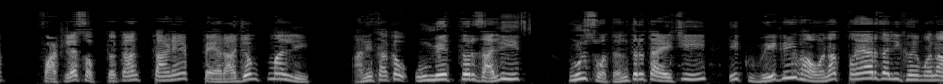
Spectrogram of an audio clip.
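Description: Throughout the speech, nothing sounds above about 12.3 kHz, and two kinds of codec artefact are heard at once: swirly, metallic smearing plus a thin, synthetic-sounding upper band. That layering sets it apart from a single low-bitrate codec. It is likely transcoding between lossy codecs, pointing to a WMA encode followed by a low-rate HE-AAC one.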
